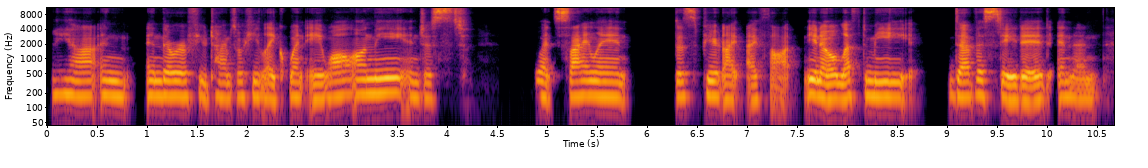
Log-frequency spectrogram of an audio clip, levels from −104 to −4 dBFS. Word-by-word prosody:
Yeah, 180 Hz, -2 st, -2 dB
and 175 Hz, -2 st, -3 dB, 0.2 s
and 175 Hz, 0 st, -1 dB
there 175 Hz, -1 st, +2 dB
were 175 Hz, 0 st, +3 dB
a 170 Hz, -, -2 dB
few 170 Hz, -1 st, -7 dB
times 160 Hz, +1 st, -6 dB
where 170 Hz, -, -6 dB
he, 170 Hz, 0 st, -5 dB
like, 145 Hz, -, -2 dB
went -, -, -2 dB
AWOL 155 Hz, +1 st, -1 dB, 0.2 s
on 190 Hz, 0 st, +2 dB
me 205 Hz, +1 st, +4 dB
and 170 Hz, -2 st, -5 dB
just 155 Hz, 0 st, 0 dB, 0.6 s
went 175 Hz, -3 st, -4 dB
silent, 170 Hz, -1 st, +2 dB, 0.5 s
disappeared 170 Hz, +1 st, -2 dB
I 155 Hz, -, 0 dB
I 145 Hz, -, -2 dB
thought, 145 Hz, -, -5 dB
you 190 Hz, -, +5 dB
know, 155 Hz, -2 st, +6 dB
left 165 Hz, +3 st, 0 dB
me 170 Hz, -1 st, -1 dB, 0.4 s
devastated 165 Hz, -5 st, +3 dB
and 85 Hz, -, -4 dB
then 75 Hz, -1 st, -7 dB
170 Hz, 170 wpm, -23 LUFS, 155-180 Hz, 0.6 s, know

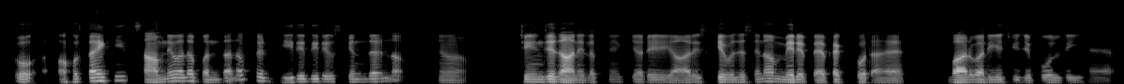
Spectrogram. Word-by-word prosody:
तो -, -, -1 dB, 0.3 s
होता 120 Hz, +5 st, +3 dB
है 165 Hz, +1 st, +8 dB
कि 185 Hz, +3 st, -9 dB
सामने 110 Hz, +7 st, +2 dB
वाला 155 Hz, +1 st, +2 dB
बंदा 110 Hz, 0 st, -2 dB
ना 210 Hz, -, -4 dB
फिर 165 Hz, -, -1 dB
धीरे-धीरे 130 Hz, +2 st, -3 dB
उसके 130 Hz, -1 st, -7 dB
अंदर 130 Hz, +2 st, -3 dB
ना -, -, -7 dB, 0.4 s
अ, 100 Hz, -1 st, -11 dB, 0.6 s
चेंजेज़ 120 Hz, -1 st, +3 dB
आने 100 Hz, -1 st, +7 dB
लगते 100 Hz, +2 st, -12 dB
हैं 120 Hz, -, -17 dB
कि 115 Hz, -, -13 dB
अरे, 115 Hz, 0 st, -4 dB
यार! 105 Hz, 0 st, -2 dB
इसकी 105 Hz, +2 st, 0 dB
वजह 110 Hz, 0 st, -3 dB
से 115 Hz, +3 st, -12 dB
ना 140 Hz, +1 st, 0 dB
मेरे 115 Hz, -2 st, +5 dB
पे 110 Hz, -3 st, -1 dB
इफ़ेक्ट 110 Hz, +2 st, 0 dB
हो 100 Hz, -, +1 dB
रहा 100 Hz, -, -5 dB
है। 100 Hz, 0 st, -4 dB, 0.5 s
बार-बार 110 Hz, +1 st, +5 dB
ये 110 Hz, 0 st, -3 dB
चीज़ें 105 Hz, -1 st, -9 dB
बोल 105 Hz, 0 st, -6 dB
रही 105 Hz, 0 st, -10 dB
हैं। 100 Hz, -1 st, -19 dB
110 Hz, 195 wpm, -29 LUFS, 105-125 Hz, 0.6 s, है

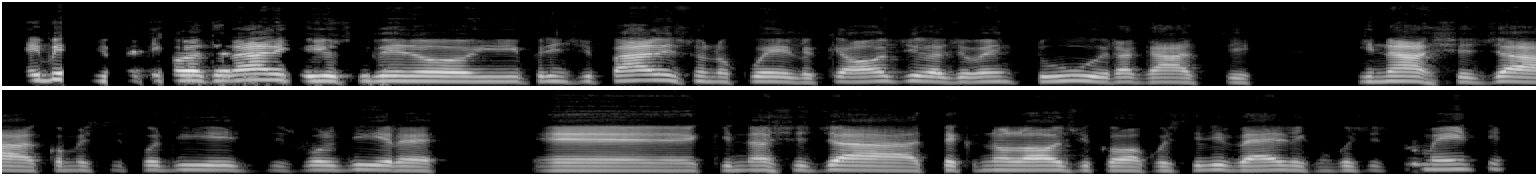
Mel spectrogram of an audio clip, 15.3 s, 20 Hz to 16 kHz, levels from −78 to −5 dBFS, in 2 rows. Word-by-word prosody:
Eh, 205 Hz, -, +3 dB
beh, 235 Hz, +4 st, +4 dB
gli 185 Hz, -, -16 dB
effetti 190 Hz, +1 st, -9 dB
collaterali, 200 Hz, +3 st, +6 dB
che 180 Hz, -, -4 dB
io 180 Hz, 0 st, +5 dB
ci 180 Hz, +1 st, -12 dB
vedo, 180 Hz, -1 st, +4 dB
i 165 Hz, 0 st, -5 dB
pincipali, 190 Hz, +4 st, +2 dB
sono 165 Hz, -4 st, -8 dB
quelli 160 Hz, -5 st, -3 dB
che 170 Hz, -, -7 dB
oggi 170 Hz, +3 st, 0 dB
la 170 Hz, -2 st, +1 dB
gioventù, 165 Hz, +4 st, -3 dB
i 155 Hz, -, -3 dB
ragazzi, 150 Hz, -2 st, -3 dB, 0.5 s
chi 165 Hz, 0 st, -9 dB
nasce 170 Hz, -3 st, +3 dB
già, 150 Hz, -3 st, +3 dB
come 145 Hz, -1 st, -11 dB
si 145 Hz, +1 st, -29 dB
può 155 Hz, +4 st, -8 dB
di 155 Hz, -1 st, -6 dB
si 140 Hz, -, -23 dB
suol 150 Hz, +4 st, -6 dB
dire, 145 Hz, -4 st, -3 dB, 0.4 s
ehm, 135 Hz, -1 st, +1 dB
chi 145 Hz, -, -12 dB
nasce 150 Hz, 0 st, -6 dB
già 145 Hz, -2 st, +2 dB
tecnologico 150 Hz, -2 st, -1 dB
a 130 Hz, -, -3 dB
questi 135 Hz, +3 st, -11 dB
livelli, 145 Hz, -2 st, -2 dB
con 130 Hz, +1 st, -25 dB
questi 145 Hz, +2 st, -12 dB
strumenti, 175 Hz, +4 st, -7 dB
155 Hz, 155 wpm, -25 LUFS, 145-175 Hz, 0.5 s, collaterali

